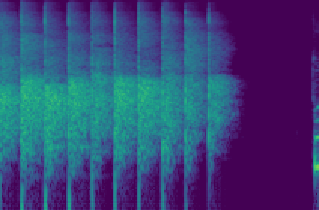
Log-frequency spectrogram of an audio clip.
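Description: A man claps his hands quickly.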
